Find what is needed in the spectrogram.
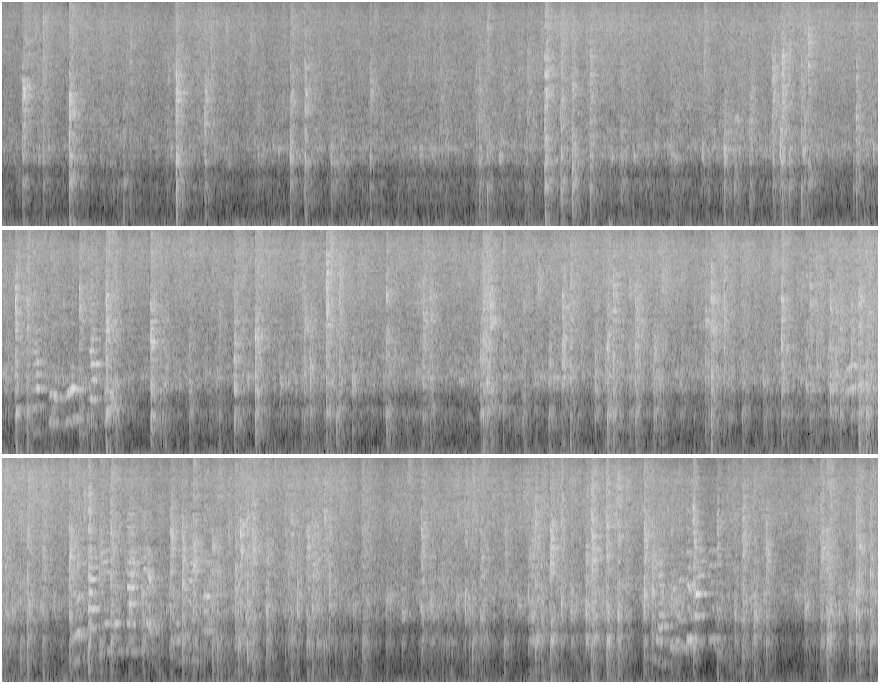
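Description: Kitchen clatter: utensils, pots and dishes knocking again and again at an uneven pace, over a steady hiss.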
